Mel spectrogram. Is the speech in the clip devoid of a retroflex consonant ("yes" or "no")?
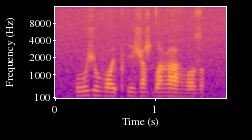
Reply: yes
